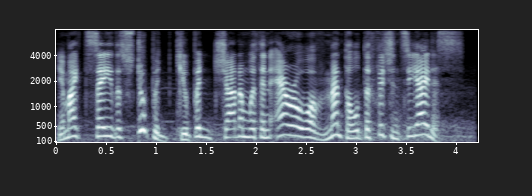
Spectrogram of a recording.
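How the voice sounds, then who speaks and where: An actor playing a flippant, callous state warden, glib and slangy, in a comedic radio play. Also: male voice, high voice, animated, fairly quick, pushed and bright, slight background noise, full character voice. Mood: glib, mocking. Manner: glib, slangy, mangles big words.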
